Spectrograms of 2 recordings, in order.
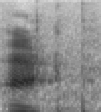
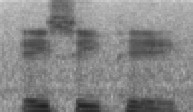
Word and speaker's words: ACP: ACP as a narrator you don't say 45 app it's 45 ACP it is short for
